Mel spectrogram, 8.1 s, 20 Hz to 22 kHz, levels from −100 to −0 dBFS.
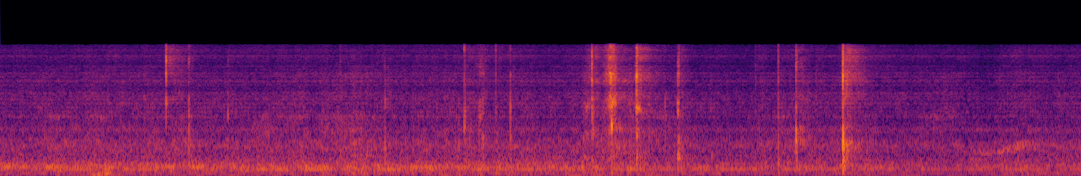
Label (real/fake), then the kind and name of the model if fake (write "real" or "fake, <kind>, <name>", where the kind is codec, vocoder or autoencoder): fake, codec, HILCodec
